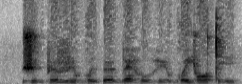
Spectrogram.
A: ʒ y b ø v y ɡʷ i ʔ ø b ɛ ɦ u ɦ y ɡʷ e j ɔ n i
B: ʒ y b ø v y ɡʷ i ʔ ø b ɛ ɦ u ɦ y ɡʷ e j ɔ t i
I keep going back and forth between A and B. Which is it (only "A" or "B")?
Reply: B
